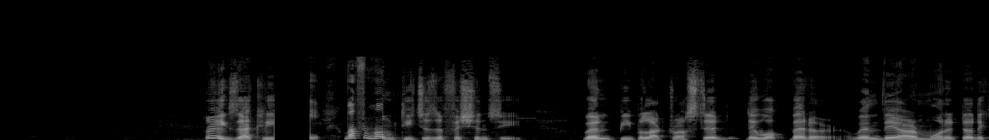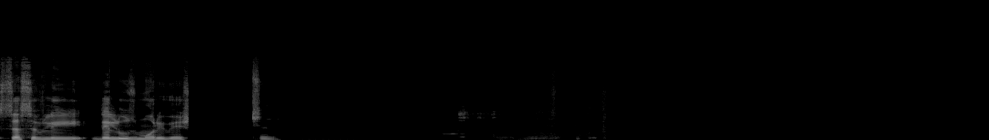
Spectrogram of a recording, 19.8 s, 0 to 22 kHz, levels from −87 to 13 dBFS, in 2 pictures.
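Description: At 2.74 s the player likely ran short of buffered data or had its output thread blocked, and the speech cuts off mid-flow in a playback stall lasting about 0.36 s. The gap is plain dead silence with no tail, and when the sound returns it carries on from where it stopped rather than skipping ahead.

From 3.10 to 3.82 s the player works off that backlog by resampling, a catch-up at higher speed. Played 1.5 times fast, the speech is hurried and lifted by about seven semitones, giving a chipmunk-like brightness before it drops back to normal pace and pitch.

A second stall begins at 11.76 s, again likely from a starved buffer or a held-up thread, and this time the silence runs longer, about 0.65 s, a clearly noticeable break in the flow.

The following catch-up, from 12.41 to 15.02 s, is gentler but longer. At 1.25 times speed the pitch rises by about four semitones, so the speech sounds slightly rushed and raised for over two and a half seconds before settling.

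From 15.94 s to the end, the fade stage keeps too few bits and adds no dither, which fits an effective word length of about 11 bits. This causes truncation distortion on a fade. As the level sinks toward the smallest step the waveform collapses into coarse square steps. From 17.2 s to 19.79 s the tail turns gritty instead of thinning away cleanly.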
